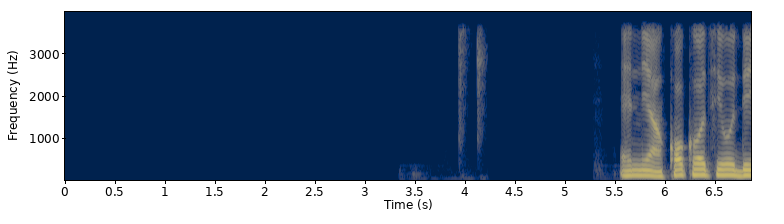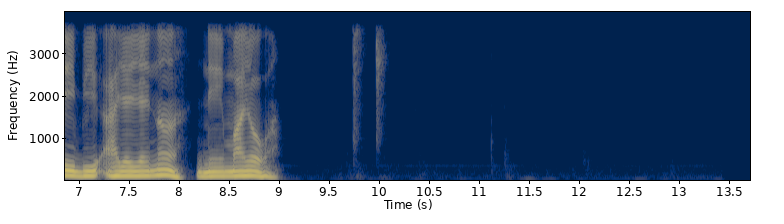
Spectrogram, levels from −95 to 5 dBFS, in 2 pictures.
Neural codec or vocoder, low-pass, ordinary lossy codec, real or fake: none; 3.6 kHz; none; real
